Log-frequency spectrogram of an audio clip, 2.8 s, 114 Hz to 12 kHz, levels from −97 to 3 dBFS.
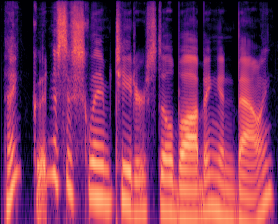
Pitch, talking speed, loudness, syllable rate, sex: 170 Hz, 170 wpm, -19 LUFS, 5.2 syllables/s, male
